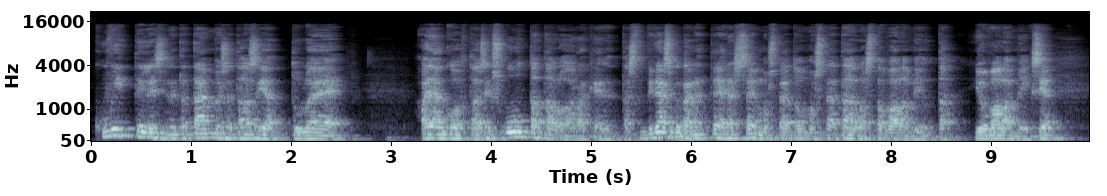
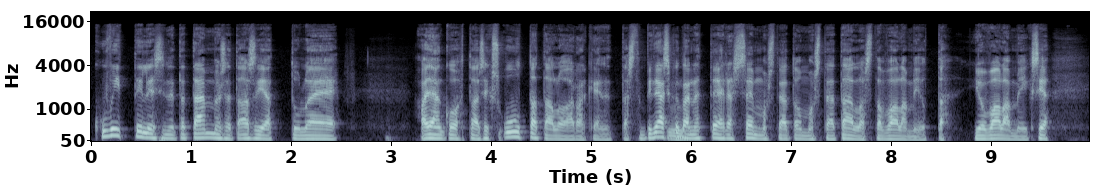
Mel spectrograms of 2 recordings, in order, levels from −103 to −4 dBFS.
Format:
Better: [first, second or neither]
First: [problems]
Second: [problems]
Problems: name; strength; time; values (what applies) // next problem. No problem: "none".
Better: second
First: off-mic speech; far // room echo; slight; dies away in 0.3 s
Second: none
